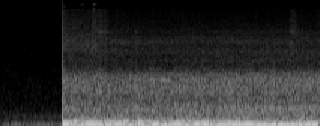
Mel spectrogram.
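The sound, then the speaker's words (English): After a brief silence, a van's engine hum and road rumble cut in abruptly and hold steady, a loud low drone heard from inside the moving van a mile outside Lothian, with no voices. “We're in the van now.”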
